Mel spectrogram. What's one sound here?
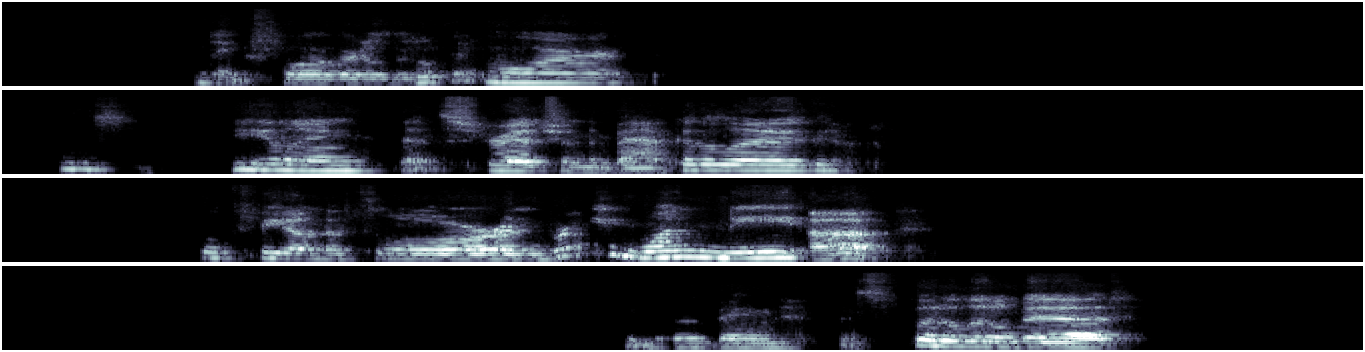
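An elderly woman speaks calmly and clearly, as if giving instructions, heard close through a microphone.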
